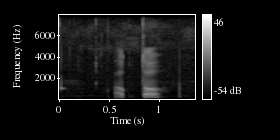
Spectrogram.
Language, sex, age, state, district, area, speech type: Santali, male, 18-30, West Bengal, Bankura, rural, read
